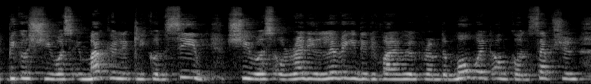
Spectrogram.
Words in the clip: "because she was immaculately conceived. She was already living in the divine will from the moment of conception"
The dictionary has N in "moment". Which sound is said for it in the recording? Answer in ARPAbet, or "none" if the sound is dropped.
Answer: none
